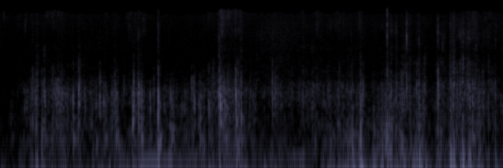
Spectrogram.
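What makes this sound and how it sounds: A small, hollow, yellow-green soft rubber spiky sensory ball has its spikes scratched and squeezed with long nails and fingertips. The result is a quiet, steady stream of dense, overlapping scratchy patters and soft squelching taps, heavy in the low end, with no high content, over about five seconds.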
